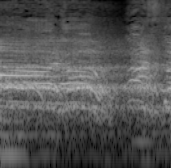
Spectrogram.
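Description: Football crowd in a stadium shouting and cheering, with one man yelling close to the microphone over it.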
